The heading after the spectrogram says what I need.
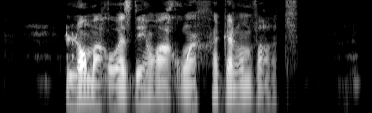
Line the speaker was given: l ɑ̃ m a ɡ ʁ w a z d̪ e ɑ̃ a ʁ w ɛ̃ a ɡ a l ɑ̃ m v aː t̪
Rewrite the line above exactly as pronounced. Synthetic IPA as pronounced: l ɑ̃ m a ʁ w a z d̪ e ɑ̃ a ʁ w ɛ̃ a ɡ a l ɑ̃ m v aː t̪

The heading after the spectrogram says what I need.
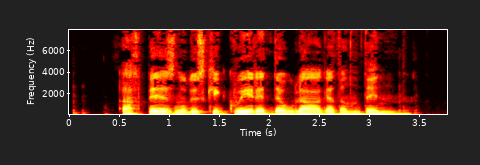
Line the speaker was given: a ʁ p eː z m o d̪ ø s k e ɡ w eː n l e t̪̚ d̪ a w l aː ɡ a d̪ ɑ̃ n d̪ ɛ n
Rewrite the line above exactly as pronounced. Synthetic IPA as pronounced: a ʁ p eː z n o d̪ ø s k e ɡ w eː l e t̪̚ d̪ a w l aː ɡ a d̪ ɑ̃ n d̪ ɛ n

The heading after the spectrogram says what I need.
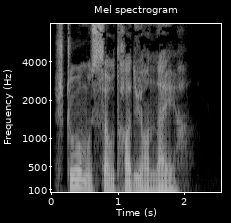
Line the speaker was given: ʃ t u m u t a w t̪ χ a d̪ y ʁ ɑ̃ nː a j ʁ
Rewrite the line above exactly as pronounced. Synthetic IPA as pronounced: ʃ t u m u s a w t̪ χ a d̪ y ʁ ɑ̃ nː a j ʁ

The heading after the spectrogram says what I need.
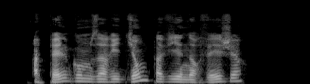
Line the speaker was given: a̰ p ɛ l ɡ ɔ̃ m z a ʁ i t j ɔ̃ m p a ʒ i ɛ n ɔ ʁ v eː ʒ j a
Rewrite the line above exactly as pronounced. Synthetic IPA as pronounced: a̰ p ɛ l ɡ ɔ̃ m z a ʁ i d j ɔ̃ m p a v i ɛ n ɔ ʁ v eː ʒ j a

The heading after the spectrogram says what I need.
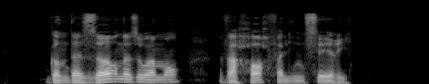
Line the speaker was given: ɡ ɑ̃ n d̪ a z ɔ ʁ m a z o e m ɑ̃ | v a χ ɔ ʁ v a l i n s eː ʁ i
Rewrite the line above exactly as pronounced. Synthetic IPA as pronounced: ɡ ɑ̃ n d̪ a z ɔ ʁ n a z o a m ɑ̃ | v a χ ɔ ʁ f a l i n s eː ʁ i

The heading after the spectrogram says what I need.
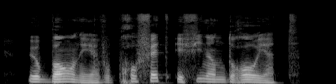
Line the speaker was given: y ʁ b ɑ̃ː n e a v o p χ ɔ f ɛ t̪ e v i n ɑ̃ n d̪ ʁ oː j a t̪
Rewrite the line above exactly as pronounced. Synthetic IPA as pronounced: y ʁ b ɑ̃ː n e a v o p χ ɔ f ɛ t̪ e f i n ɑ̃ n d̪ ʁ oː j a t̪

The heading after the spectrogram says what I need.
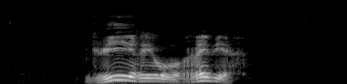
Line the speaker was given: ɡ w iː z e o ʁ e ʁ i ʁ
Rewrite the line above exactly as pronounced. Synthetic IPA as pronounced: ɡ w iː ʁ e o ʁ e v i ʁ

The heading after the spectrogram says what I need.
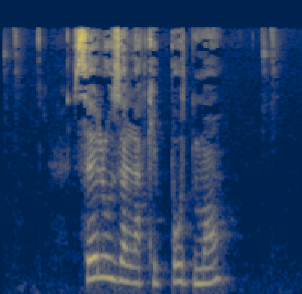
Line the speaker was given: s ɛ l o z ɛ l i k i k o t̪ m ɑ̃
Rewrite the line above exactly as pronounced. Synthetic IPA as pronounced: s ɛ l u z a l a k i p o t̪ m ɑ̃

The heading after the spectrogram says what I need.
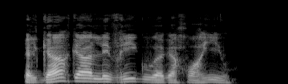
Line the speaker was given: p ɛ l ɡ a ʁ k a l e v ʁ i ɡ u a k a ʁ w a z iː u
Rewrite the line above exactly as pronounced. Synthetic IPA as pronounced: p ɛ l ɡ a ʁ ɡ a l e v ʁ i ɡ u a ɡ a χ w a ʁ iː u

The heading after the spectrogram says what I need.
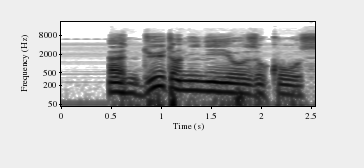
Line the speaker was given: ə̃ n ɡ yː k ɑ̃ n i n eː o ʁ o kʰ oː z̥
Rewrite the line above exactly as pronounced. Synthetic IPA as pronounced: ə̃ n d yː t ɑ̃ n i n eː o z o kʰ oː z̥

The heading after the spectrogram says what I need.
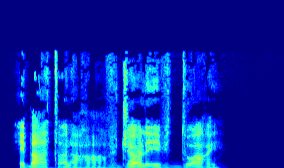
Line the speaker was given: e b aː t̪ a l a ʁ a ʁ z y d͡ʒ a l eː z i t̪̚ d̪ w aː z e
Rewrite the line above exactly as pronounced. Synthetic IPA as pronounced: e b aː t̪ a l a ʁ a ʁ v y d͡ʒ a l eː v i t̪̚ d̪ w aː ʁ e

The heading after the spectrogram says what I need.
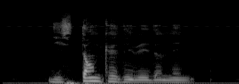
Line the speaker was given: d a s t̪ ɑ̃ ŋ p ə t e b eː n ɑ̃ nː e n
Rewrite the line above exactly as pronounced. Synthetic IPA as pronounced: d i s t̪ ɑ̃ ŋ k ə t e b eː d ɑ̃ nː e n

